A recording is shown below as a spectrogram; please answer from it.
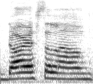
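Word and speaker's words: Dar es Salaam: with qu Essentials I am in the beautiful Dar Salam Tanzania did I say it correctly yes okay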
